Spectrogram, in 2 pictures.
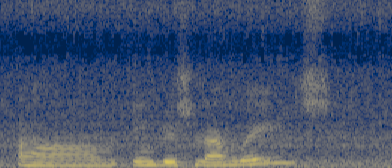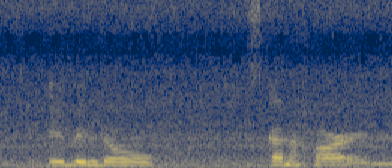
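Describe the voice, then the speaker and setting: A woman with a Visayan accent speaks at a very slow pace, her fairly high pitch moving with ordinary variation. Noticeable background noise and audible room echo surround her. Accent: Filipino (Visayan). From Philippines, Visayas. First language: Bisaya (Cebuano). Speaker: home cook vlogger. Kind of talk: cooking tutorial. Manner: halting, many fillers.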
